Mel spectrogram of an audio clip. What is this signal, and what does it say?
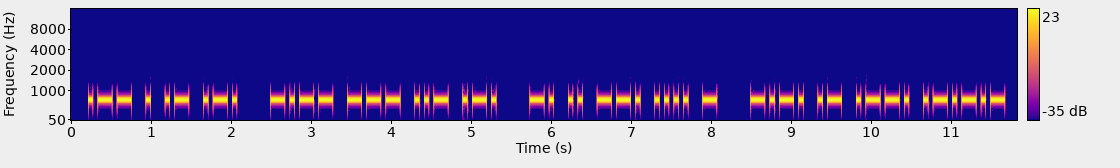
Morse code, heard as a keyed tone, about 20 wpm, 700 Hz. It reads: WEAR YOUR NIGHT CAP.
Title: Sentences from Top 1600 Words 20wpm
